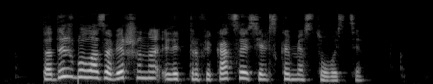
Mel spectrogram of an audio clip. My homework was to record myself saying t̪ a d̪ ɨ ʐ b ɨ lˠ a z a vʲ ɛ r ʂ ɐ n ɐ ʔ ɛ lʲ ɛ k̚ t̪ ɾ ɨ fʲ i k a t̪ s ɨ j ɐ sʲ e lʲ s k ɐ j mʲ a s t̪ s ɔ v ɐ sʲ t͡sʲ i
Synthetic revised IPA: t̪ a d̪ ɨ ʐ b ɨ lˠ a z a vʲ ɛ r ʂ ɐ n ɐ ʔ ɛ lʲ ɛ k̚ t̪ ɾ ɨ fʲ i k a t̪ s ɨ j ɐ sʲ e lʲ s k ɐ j mʲ a s t̪ s ɔ v ɐ sʲ t͡sʲ i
